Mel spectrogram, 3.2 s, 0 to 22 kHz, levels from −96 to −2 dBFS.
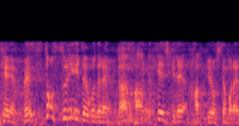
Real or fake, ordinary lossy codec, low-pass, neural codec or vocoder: fake; none; 5.4 kHz; codec, 16 kHz, 4.8 kbps, FACodec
